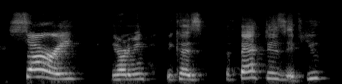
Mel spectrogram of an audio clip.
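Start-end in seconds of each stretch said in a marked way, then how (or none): 0.1-0.8 firm, self-assured, confident delivery. Advising against meek apologizing, showing a confident sorry. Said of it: "say it with confidence".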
